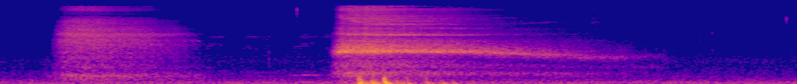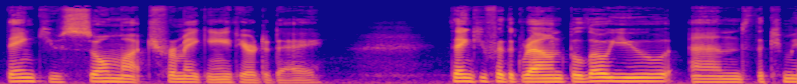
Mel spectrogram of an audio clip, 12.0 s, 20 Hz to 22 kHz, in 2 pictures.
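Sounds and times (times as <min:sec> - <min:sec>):
deep breath in and out: 0:02.5 - 0:05.0, 0:08.6 - 0:09.2
speech: 0:06.0 - 0:08.5, 0:09.4 - 0:11.9.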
